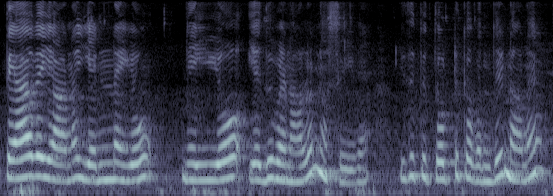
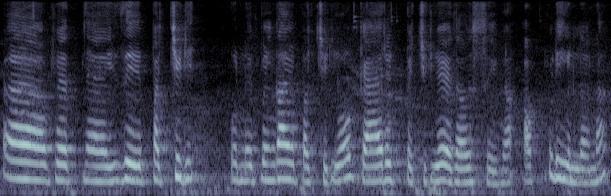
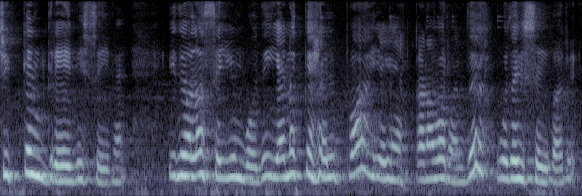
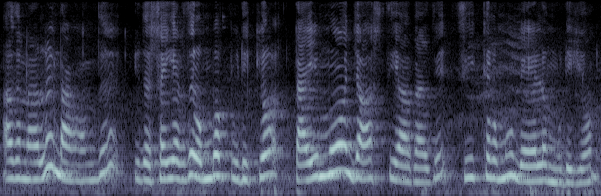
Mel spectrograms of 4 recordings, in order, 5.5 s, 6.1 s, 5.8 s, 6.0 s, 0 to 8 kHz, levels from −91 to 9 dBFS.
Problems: constant background noise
